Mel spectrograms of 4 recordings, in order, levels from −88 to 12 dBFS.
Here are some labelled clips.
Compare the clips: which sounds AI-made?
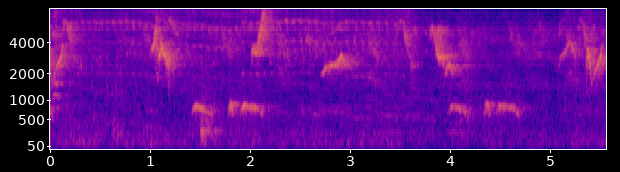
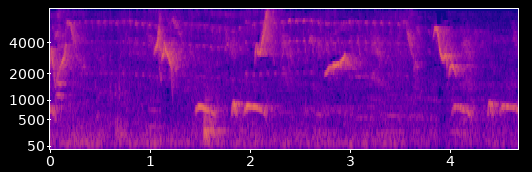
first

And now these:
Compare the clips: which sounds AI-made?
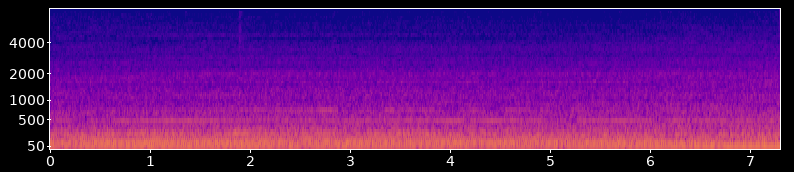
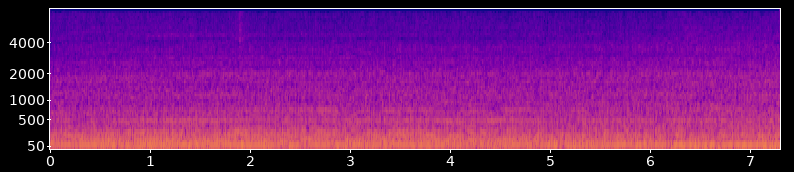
second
